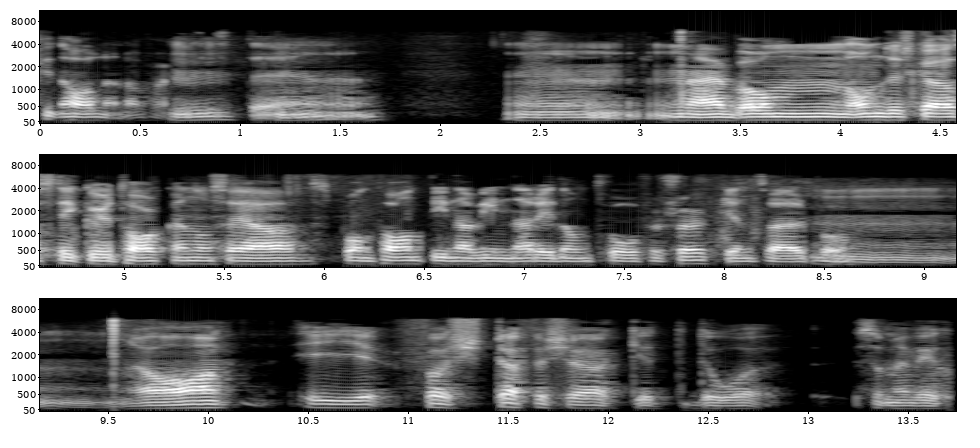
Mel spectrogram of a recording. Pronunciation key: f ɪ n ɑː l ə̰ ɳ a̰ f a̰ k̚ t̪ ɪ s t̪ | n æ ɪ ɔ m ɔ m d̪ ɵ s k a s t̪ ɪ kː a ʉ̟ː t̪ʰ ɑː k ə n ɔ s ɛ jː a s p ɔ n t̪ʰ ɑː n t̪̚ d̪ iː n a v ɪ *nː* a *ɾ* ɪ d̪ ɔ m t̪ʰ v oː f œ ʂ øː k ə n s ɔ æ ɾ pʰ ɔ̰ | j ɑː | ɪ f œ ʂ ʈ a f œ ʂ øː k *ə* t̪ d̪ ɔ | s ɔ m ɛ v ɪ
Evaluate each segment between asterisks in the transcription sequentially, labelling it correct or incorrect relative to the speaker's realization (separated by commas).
correct, correct, correct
